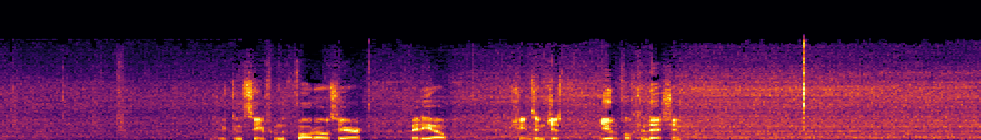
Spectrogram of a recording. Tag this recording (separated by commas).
Speech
